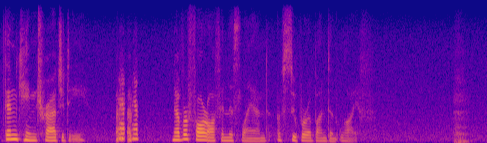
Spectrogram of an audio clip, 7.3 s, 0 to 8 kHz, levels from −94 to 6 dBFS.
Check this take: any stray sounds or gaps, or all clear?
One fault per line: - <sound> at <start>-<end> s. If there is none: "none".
- laugh at 1.7-2.1 s
- breath at 6.8-7.1 s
